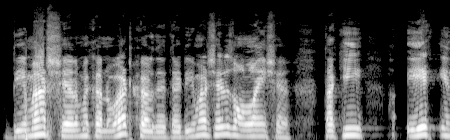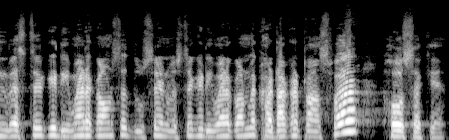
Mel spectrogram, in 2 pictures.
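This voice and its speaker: A young man runs an exam revision class on company law, his voice sitting a little high. He explains in a quick conversational way, then slows right down to dictate definitions word by word. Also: a bit bright. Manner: explains in Hindi, reads legal definitions slowly in English. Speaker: law teacher.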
